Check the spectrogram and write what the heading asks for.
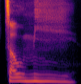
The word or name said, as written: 着迷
